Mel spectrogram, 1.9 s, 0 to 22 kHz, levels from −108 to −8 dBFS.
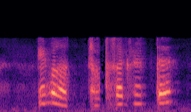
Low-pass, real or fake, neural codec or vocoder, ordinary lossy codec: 5.4 kHz; fake; codec, 16 kHz, 2 kbps, FreqCodec, smaller model; AAC, 24 kbps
